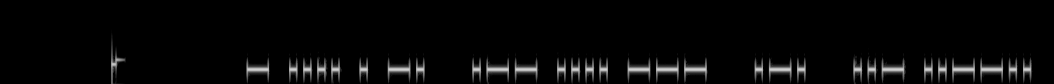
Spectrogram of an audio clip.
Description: Morse code, heard as a keyed tone, about 17 wpm, 700 Hz. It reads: THEN WHO R U?
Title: Sentences from Top 100 Words and Abbreviations 17wpm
